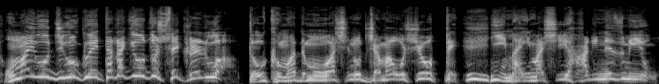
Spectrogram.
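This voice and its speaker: A man voicing a pompous, vengeful older mad scientist villain in a video game, raspy and grandiose with menace. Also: extremely high pitch, sing-song, racing, pushed and bright, dry recording, clean studio sound, full character voice. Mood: vengeful, menacing. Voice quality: raspy, gravelly.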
